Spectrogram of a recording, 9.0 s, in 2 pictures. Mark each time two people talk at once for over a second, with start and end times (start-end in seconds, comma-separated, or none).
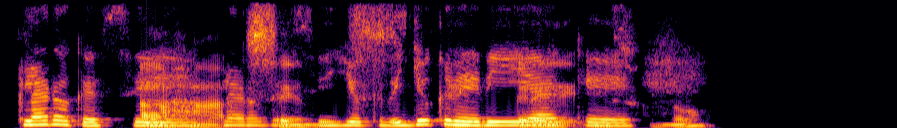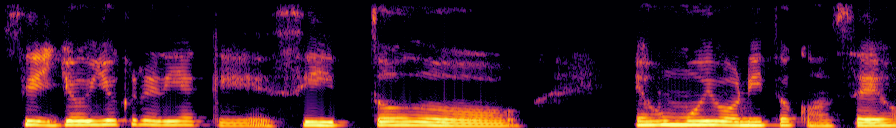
0.7-3.2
